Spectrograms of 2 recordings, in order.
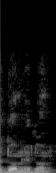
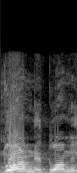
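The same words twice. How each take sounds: First: A much lower, hushed Lord, Lord; the thief's hushed, sneaky plea; furtive plea. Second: Calls Lord, Lord out loud and high; a loud public plea. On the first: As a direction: mumble it like a thief afraid of being caught. Și hoțul spune. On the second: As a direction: cry it out for all to hear. Everyone cries Lord, Lord. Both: Retold or imitated.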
